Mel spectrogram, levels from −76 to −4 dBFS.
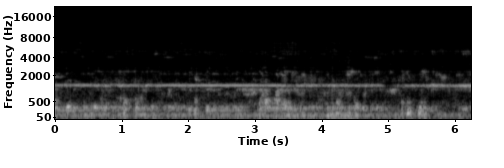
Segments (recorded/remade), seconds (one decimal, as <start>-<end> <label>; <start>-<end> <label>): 0.0-0.6 recorded; 0.6-1.6 remade; 1.6-3.4 recorded; 3.4-6.2 remade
